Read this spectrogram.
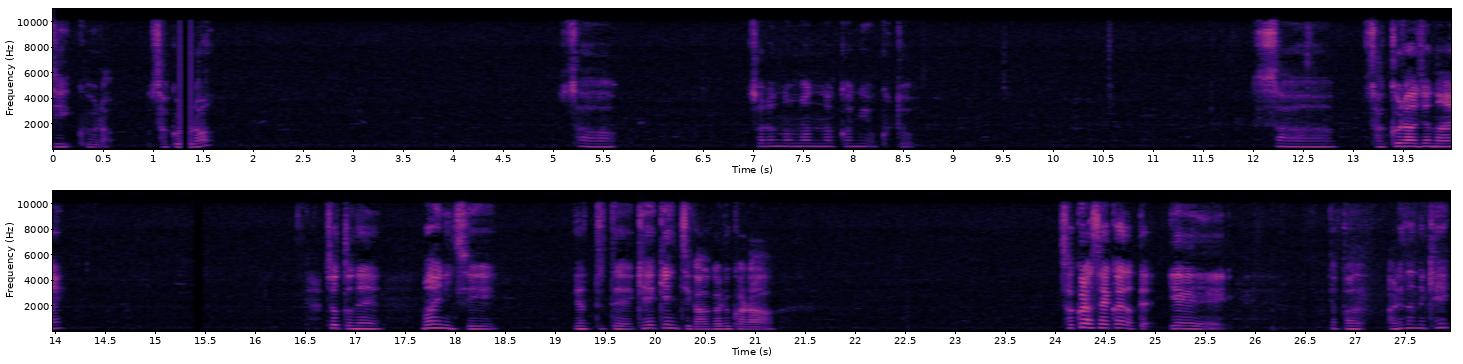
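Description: A young woman speaks casually in short bursts, close to a microphone.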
